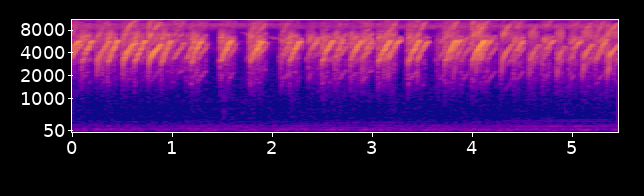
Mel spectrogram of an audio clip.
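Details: Hungry baby white-rumped munias (white-rumped mannikin) beg as parent birds feed them in the nest; a steady, insistent string of high, rising squeaks with short gaps between clusters.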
